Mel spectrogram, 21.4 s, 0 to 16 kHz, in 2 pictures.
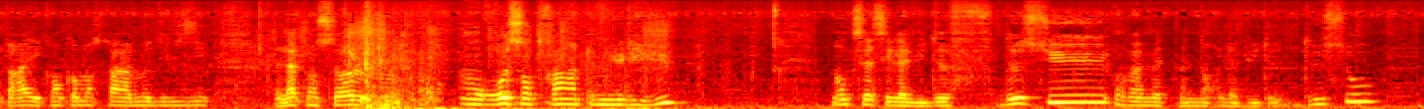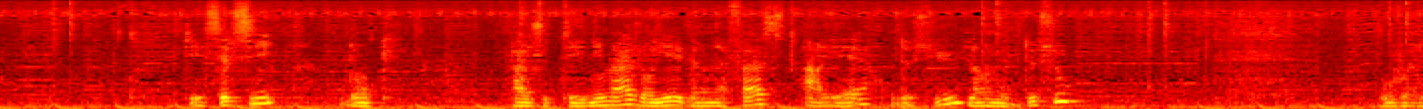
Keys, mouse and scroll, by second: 11.2-13.0 drag, 14.7-16.5 drag, 18.1-20.0 drag, 21.2 click.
